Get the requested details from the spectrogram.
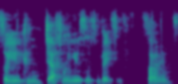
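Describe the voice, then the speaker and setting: Talking at a fairly quick pace, a woman has a plain, everyday voice with ordinary pitch variation. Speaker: clinical scientist. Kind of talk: webinar Q&A answers. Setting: webinar.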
